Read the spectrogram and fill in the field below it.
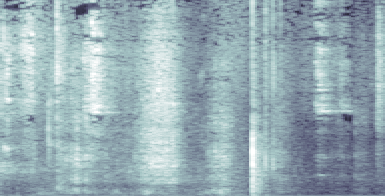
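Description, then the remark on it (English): Dice rolled for an arcana check clatter onto a hard tabletop, with soft rattling followed by one sharp, bright clack that quickly fades, then near-quiet with faint background hiss. “Come on, fucking dice.”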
